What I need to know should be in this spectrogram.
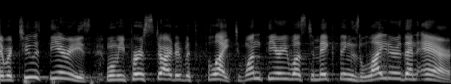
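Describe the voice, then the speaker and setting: A man talks at a very fast pace in a raised, projected voice with an extremely high pitch. His tone is bright and sharp, and the sound is dry and close, with no echo. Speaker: rabbi, lecturer. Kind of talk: lecture. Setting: stage with audience at a retreat.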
